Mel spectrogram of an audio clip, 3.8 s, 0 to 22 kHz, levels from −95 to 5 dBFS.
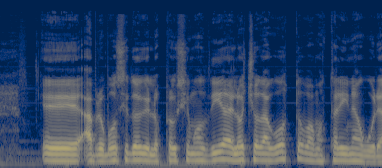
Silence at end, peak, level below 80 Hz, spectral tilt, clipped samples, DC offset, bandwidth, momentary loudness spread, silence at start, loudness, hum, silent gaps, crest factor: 0 s; -14 dBFS; -60 dBFS; -6.5 dB/octave; under 0.1%; under 0.1%; 16.5 kHz; 7 LU; 0 s; -31 LUFS; none; none; 18 dB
